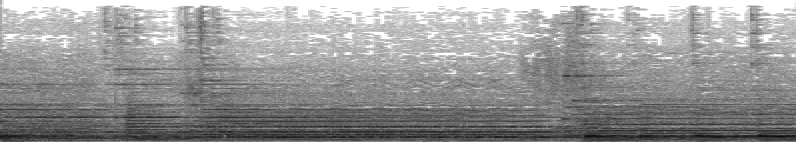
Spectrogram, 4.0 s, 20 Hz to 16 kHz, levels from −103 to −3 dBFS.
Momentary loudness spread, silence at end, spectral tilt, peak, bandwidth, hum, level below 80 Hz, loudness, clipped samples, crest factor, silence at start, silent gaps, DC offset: 4 LU; 0 s; -2.5 dB/octave; 0 dBFS; 16 kHz; none; -50 dBFS; -15 LUFS; under 0.1%; 14 dB; 0 s; none; under 0.1%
